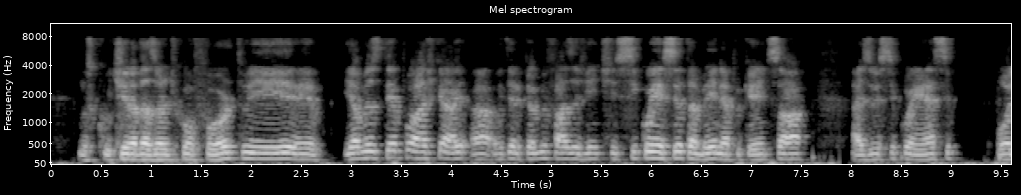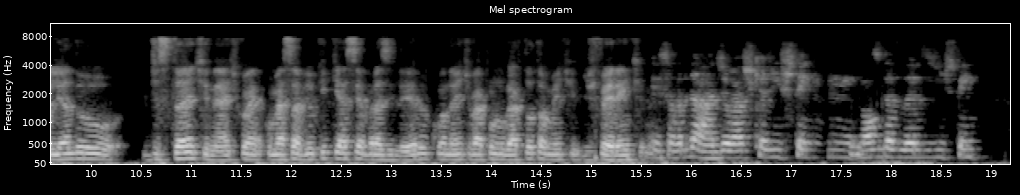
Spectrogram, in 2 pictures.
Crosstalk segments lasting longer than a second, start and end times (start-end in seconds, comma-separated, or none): none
